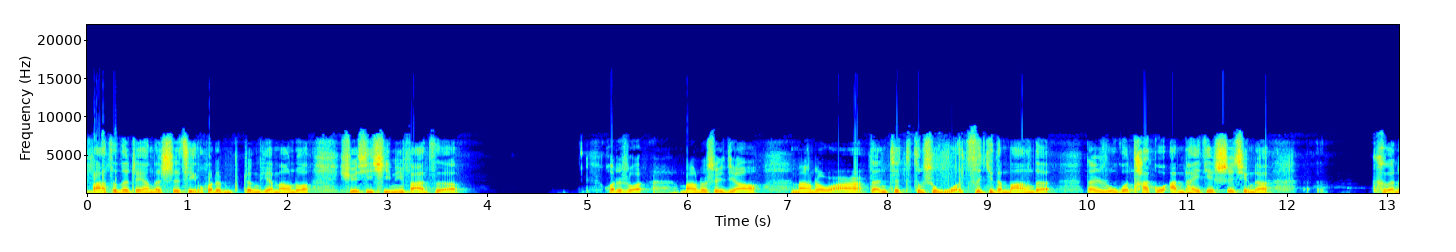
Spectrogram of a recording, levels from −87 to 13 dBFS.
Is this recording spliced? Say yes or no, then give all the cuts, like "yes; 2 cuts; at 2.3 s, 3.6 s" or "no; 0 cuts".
yes; 2 cuts; at 7.0 s, 7.8 s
